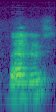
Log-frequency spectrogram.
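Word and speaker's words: Bueckers: You think the U is silent? Yeah, I think so. Okay, Too. okay. Beckers, 14 points, 6 rebounds, 2 assists.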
